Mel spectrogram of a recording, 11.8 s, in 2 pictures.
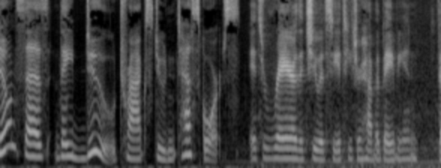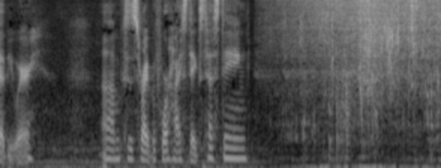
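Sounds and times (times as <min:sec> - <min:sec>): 
speech: 0:00.0 - 0:06.5, 0:07.2 - 0:10.4
running water at a kitchen sink: 0:09.4 - 0:11.7
baby bottles scrubbed, rubbing and rattling: 0:09.7 - 0:11.7.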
